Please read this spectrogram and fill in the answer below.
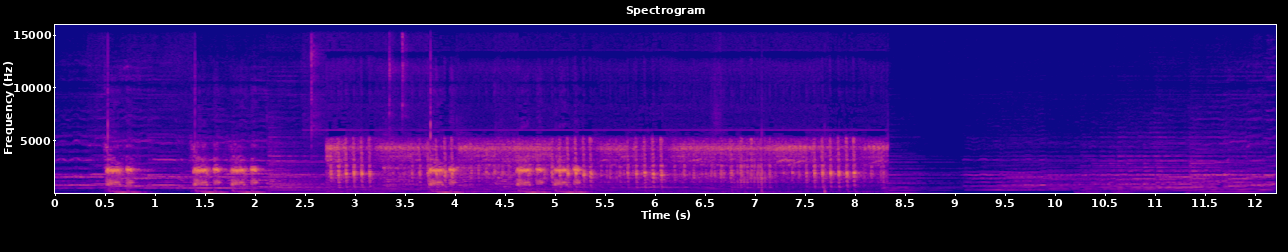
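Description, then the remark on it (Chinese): A frog croaks loudly in repeated bursts, a dense rattling chorus of calls that swells, holds for several seconds, then drops away into quieter, scattered croaks. “当蝮蛇向水蛇发动攻击时，它就大声地呐喊助威。”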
